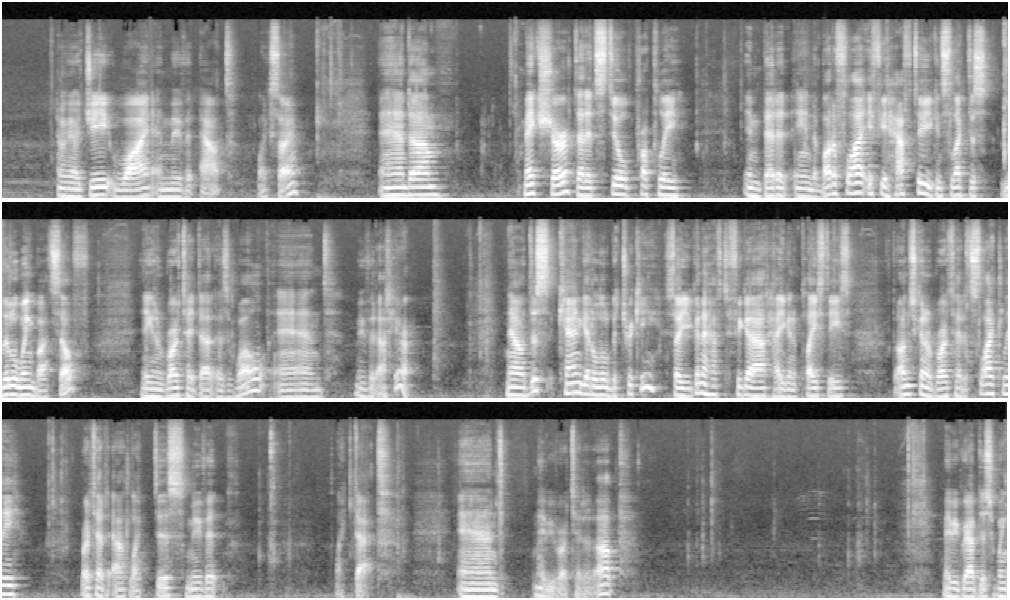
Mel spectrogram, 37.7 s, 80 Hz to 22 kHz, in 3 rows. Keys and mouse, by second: 0.9 g, 3.9 KP_1, 4.4 z, 7.3 KP_1, 9.4 g, 12.5 ctrl+l, 13.2 KP_7, 14.3 r, 16.2 g, 21.3 g, 23.4 r, 25.9 r, 27.3 g, 30.0 KP_1, 31.9 r, 32.8 g, 34.8 g.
